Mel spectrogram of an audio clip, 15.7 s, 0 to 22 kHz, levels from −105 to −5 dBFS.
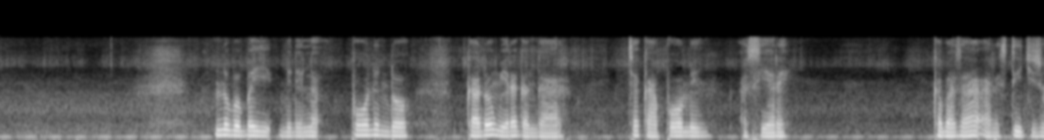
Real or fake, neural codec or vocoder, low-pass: real; none; 7.2 kHz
